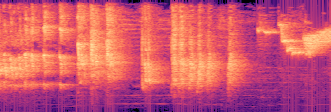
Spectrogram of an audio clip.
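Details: Orange-headed thrush, gacor teler style training song for cage birds: loud, harsh, pulsing warble phrases repeated rapidly, ending on a sustained high rising whistle.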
